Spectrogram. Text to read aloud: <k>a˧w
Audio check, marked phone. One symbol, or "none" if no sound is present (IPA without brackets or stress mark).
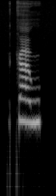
k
